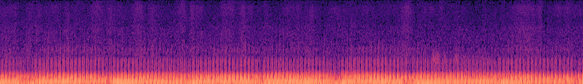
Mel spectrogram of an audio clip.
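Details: Domestic cat being massaged, purring in a low, even drone broken by short breath pauses about every second.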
